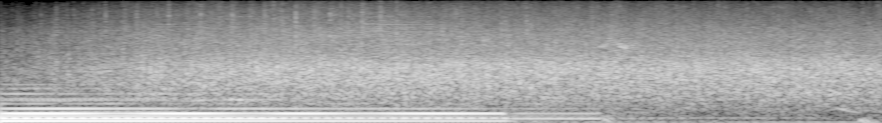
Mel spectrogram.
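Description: Final chord of an acoustic guitar ringing out, then damped in two steps about two-thirds of the way through. Audience applause rises under it and carries on after the strings fall silent.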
